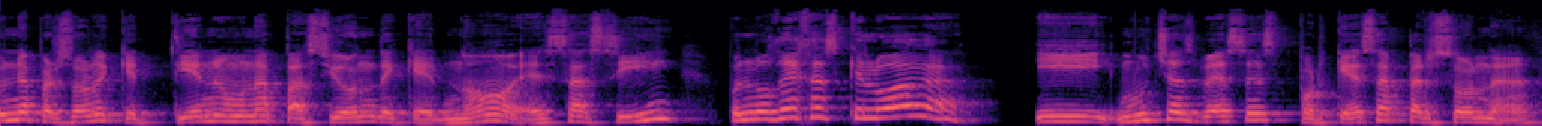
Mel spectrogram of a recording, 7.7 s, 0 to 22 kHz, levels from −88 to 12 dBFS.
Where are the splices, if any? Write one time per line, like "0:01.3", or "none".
0:05.1

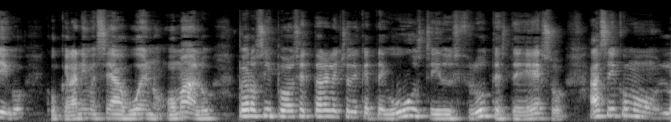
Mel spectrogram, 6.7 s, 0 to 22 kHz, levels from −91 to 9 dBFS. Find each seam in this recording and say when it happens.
none

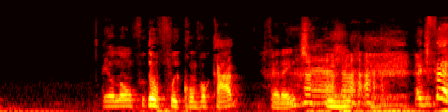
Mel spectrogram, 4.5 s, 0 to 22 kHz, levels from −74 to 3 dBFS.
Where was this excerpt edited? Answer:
0:01.5
0:02.5

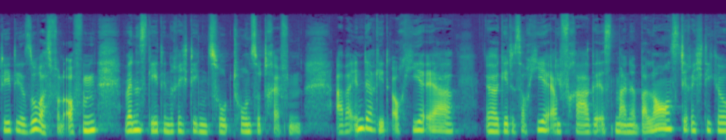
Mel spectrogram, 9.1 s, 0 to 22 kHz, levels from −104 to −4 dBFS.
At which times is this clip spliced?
0:01.8
0:04.7
0:06.9

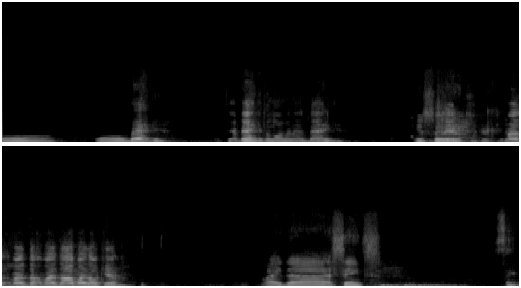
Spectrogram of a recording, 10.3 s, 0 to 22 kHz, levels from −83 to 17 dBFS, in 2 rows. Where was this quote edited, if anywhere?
none

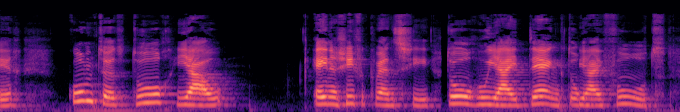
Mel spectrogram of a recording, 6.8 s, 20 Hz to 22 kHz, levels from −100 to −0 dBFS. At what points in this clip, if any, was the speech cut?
0:04.4
0:05.8

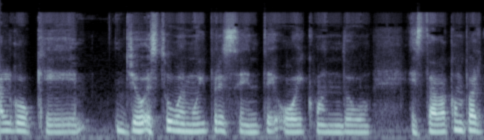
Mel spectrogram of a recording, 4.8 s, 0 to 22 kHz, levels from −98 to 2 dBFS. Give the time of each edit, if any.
none

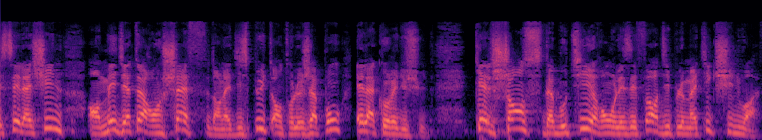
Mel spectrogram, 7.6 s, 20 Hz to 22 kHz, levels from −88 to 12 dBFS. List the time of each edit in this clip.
0:03.5

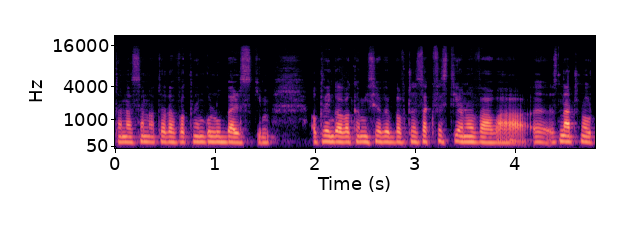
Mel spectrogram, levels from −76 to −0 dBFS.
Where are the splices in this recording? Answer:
none

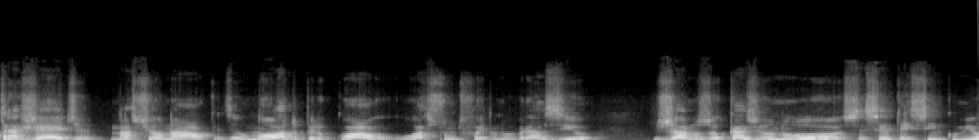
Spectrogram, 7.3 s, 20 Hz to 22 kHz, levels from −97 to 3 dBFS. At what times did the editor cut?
0:03.7

